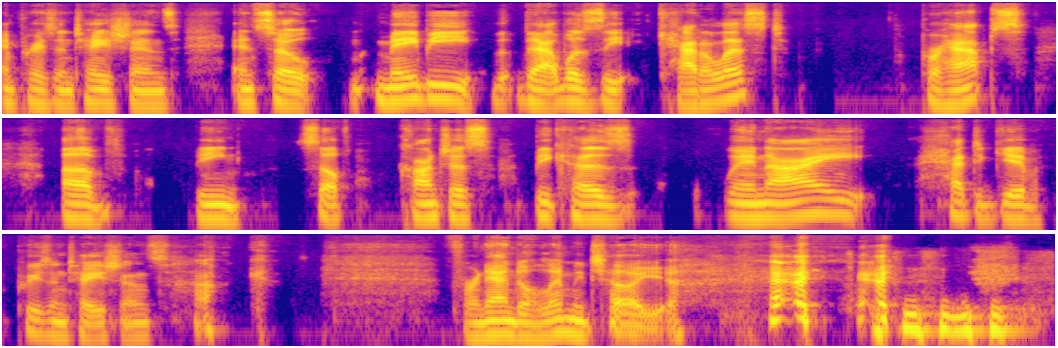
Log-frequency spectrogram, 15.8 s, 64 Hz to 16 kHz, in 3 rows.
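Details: Lifelong stuttering in a 51-year-old man after 20 years of speech therapy, which he says took him from zero to about 80 percent improvement, with continuing blocks and repetitions; stuttering.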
